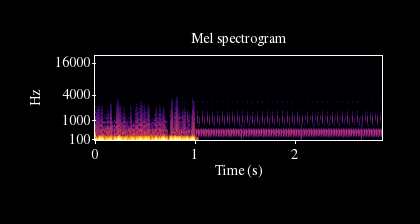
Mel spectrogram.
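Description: A faint steady test tone hums.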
